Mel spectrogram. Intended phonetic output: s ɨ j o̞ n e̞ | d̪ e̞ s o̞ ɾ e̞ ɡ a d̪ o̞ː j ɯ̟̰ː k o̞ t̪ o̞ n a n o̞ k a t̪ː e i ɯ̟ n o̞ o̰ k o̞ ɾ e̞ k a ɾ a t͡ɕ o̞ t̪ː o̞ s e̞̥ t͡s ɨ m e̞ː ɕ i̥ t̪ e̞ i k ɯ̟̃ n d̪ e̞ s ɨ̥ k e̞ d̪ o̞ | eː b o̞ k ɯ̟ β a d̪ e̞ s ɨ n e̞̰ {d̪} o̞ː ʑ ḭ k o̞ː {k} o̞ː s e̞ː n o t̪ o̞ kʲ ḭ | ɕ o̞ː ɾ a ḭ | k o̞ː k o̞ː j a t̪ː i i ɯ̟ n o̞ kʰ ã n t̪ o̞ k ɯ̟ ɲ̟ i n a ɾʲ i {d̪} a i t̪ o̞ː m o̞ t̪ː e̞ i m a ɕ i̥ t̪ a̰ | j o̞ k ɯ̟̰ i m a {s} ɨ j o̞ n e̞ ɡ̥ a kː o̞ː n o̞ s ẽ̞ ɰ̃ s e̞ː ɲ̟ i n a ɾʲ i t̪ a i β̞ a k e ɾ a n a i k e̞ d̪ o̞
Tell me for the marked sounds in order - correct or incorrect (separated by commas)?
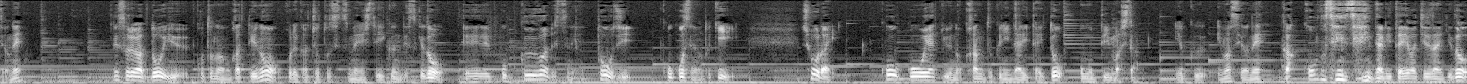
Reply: incorrect, correct, incorrect, correct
